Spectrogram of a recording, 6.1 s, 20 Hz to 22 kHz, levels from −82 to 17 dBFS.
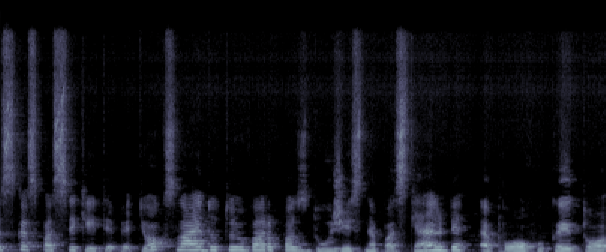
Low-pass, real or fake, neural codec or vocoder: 19.8 kHz; real; none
